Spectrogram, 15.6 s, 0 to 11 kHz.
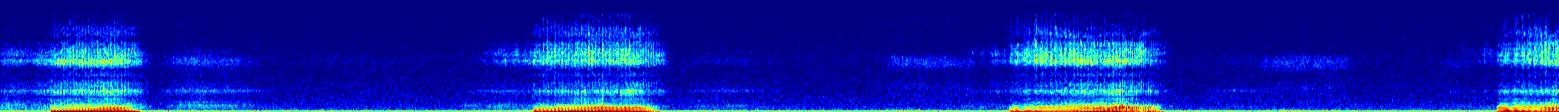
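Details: Middle-aged man's very loud nightly snoring during sleep, recorded 13 March 2022: loud, rattling snores on each inspiration, about 12 a minute, with quiet pauses between.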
